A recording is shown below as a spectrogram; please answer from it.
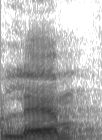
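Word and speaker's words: lamb: दोनों के बोलने में यहां पर लैम का उच्चारण किया, बी को छोड़ दिया, लेकिन यहां पर बॉम एम को उच्चारण किया और यहां पर बी को बाद में छोड़ दिया।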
